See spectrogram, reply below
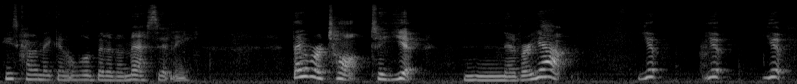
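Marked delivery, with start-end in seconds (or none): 2.9-7.9 put-on lively read-aloud for kids; storybook reading. A narrator's reading. Reading a picture book to young listeners, lively storytelling.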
